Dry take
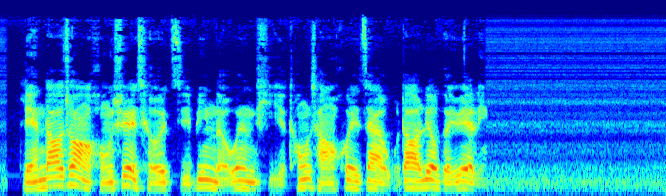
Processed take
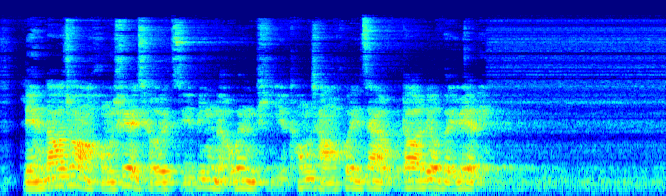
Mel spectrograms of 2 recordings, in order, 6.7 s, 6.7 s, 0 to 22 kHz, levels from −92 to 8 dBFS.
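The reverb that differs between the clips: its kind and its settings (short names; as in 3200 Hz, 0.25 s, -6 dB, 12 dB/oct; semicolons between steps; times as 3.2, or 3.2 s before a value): two-slope reverb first 0.36 s, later 1.7 s, from -18 dB, DRR -5.5 dB; gain -8 dB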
